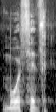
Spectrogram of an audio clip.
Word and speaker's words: Morfydd: Morfydd Clark.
